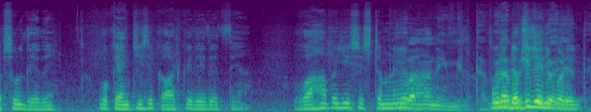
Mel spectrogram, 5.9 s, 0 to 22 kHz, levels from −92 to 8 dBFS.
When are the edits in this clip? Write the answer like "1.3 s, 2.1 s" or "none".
none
